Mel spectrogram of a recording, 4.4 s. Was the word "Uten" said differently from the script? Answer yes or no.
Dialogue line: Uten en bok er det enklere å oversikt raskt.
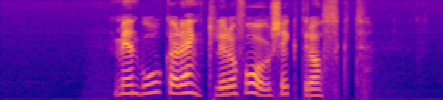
yes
